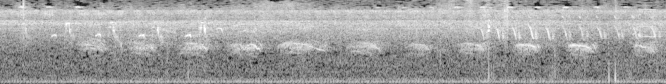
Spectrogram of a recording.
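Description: Faint bird calling in a steady series of short notes, about two a second, with a faint quick ticking joining in during the second half.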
